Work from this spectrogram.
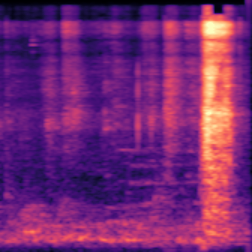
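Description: A short-tailed, light-coloured racing pigeon coos low and steadily while being held in the hand. Near the end comes a brief rustle of feathers or wings, close to the listener.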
